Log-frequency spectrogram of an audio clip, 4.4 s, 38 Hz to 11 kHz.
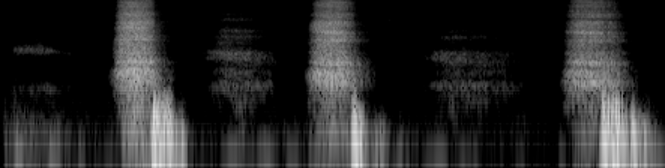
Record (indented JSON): {
  "exhalation_length": "4.4 s",
  "exhalation_amplitude": 32767,
  "exhalation_signal_mean_std_ratio": 0.41,
  "survey_phase": "beta (2021-08-13 to 2022-03-07)",
  "age": "18-44",
  "gender": "Female",
  "wearing_mask": "No",
  "symptom_cough_any": true,
  "symptom_fatigue": true,
  "symptom_other": true,
  "smoker_status": "Ex-smoker",
  "respiratory_condition_asthma": false,
  "respiratory_condition_other": false,
  "recruitment_source": "REACT",
  "submission_delay": "1 day",
  "covid_test_result": "Negative",
  "covid_test_method": "RT-qPCR"
}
